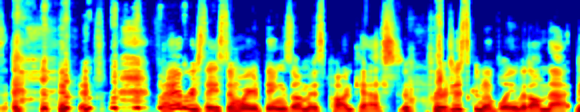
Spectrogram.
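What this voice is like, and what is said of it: Unusual, off-sounding voice. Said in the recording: “I'm getting over being sick this last week. So that's why my voice is like super weird”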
